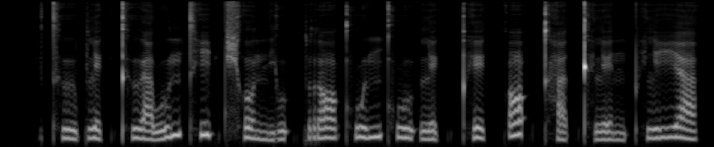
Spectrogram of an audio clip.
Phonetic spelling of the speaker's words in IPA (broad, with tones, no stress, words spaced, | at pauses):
tʰɯː˩˦ple˨˩k̚tʰɯ˨˩a̯ wu˥˩ntʰi˥˩ʔt͡ɕʰo˨˩nju˨˩ʔ prɔː˧kʰwɯ˦˥ŋkʰwu˨˩ʔle˨˩k̚ pʰe˦˥k̚ ʔɔ˥˩ʔ kʰa˨˩t̚kʰle˨˩n pʰli˥˩a̯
